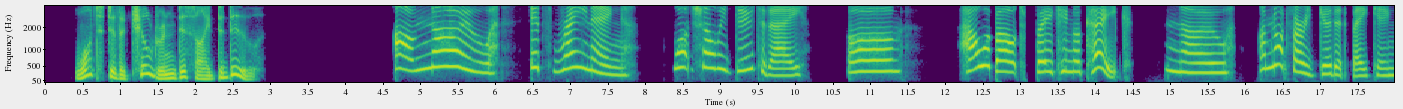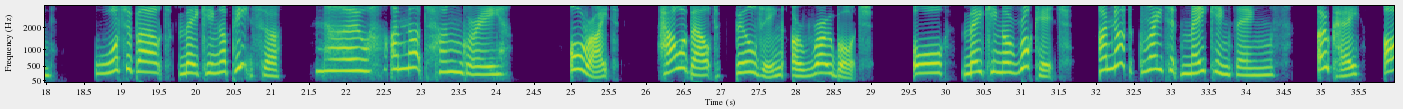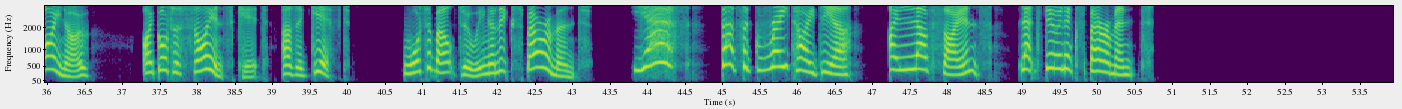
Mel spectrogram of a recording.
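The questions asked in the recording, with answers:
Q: What do the children decide to do?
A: Do a science experiment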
